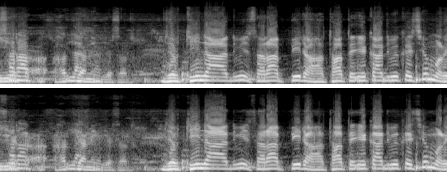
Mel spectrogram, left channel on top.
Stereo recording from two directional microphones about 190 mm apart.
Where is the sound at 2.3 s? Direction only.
45° left (ahead or behind).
